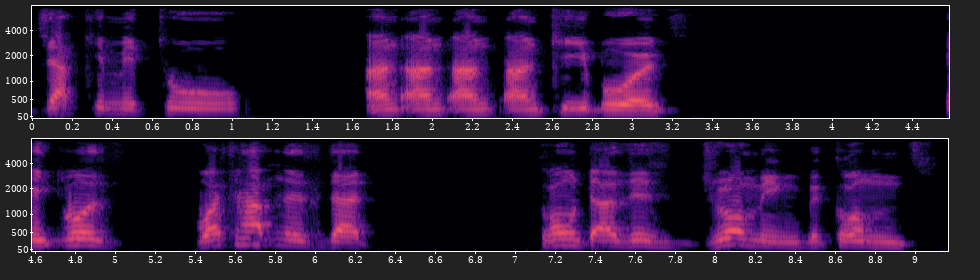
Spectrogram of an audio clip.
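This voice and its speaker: An older Jamaican man talks in Rastafari speech at a very slow, deliberate pace, repeating phrases as he reflects. The sound is roomy and a little muffled. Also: mid-range voice, fairly bright tone. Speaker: interviewee, Rastafari elder and drummer. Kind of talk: reflective interview talk.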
